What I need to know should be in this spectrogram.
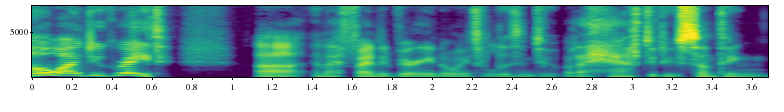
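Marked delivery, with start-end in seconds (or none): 0.0-0.7 loud, very high-pitched raised voice. Showing how they voice their own line in a scene, louder voice. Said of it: "I say my line in a louder voice".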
